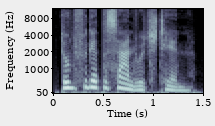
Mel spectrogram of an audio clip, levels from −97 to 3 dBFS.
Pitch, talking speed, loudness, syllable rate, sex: 180 Hz, 200 wpm, -17 LUFS, 5.3 syllables/s, female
